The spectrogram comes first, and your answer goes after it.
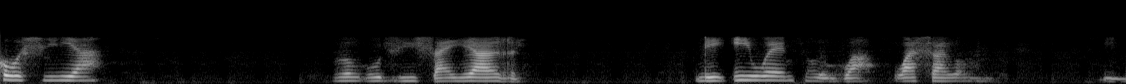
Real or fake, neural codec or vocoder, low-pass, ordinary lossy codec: fake; codec, 16 kHz, 0.5 kbps, FunCodec, trained on Chinese and English, 25 frames a second; 3.6 kHz; AAC, 32 kbps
